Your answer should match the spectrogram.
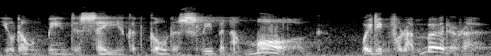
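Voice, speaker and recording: An actor playing a polite, incredulous, secretly treacherous gentleman with mannered 1950s radio drama delivery. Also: medium pitch, very animated, normal speed, gravelly, slightly rough, in a large hall, exaggerated voice. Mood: composed. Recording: dull, noisy old radio recording.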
